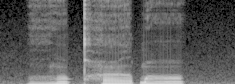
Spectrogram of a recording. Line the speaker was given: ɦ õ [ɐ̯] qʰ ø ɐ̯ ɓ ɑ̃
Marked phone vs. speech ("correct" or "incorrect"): incorrect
